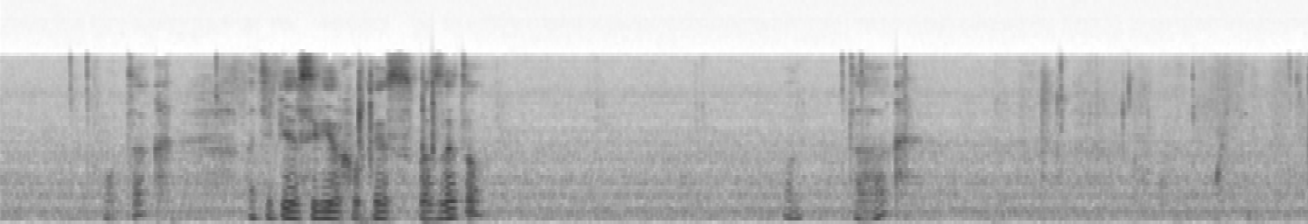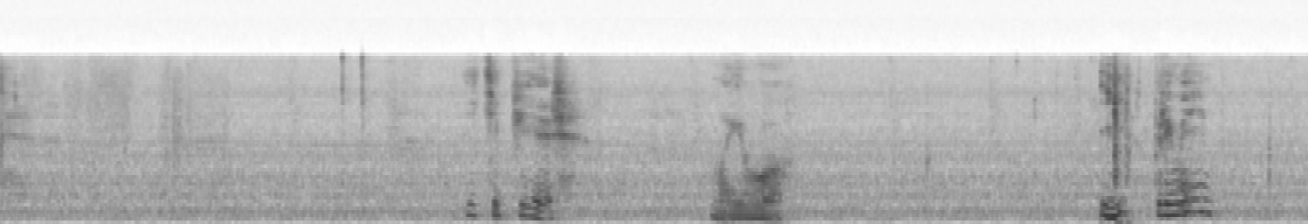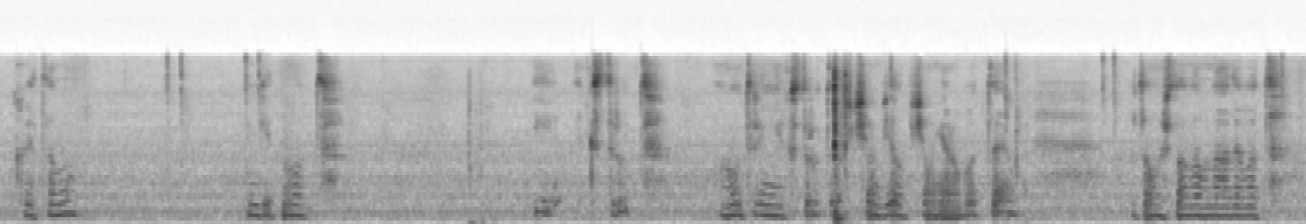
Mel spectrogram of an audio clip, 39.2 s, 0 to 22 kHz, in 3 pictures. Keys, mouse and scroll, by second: 1.3-3.6 middle drag, 3.6 s, 9.0-12.0 middle drag, 16.4 click, 17.6-18.3 scroll up 2, 18.3-21.3 scroll up 1, 24.2 i, 27.8-30.8 drag, 35.0-37.1 middle drag, 37.1 click, 38.8-39.2 drag.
